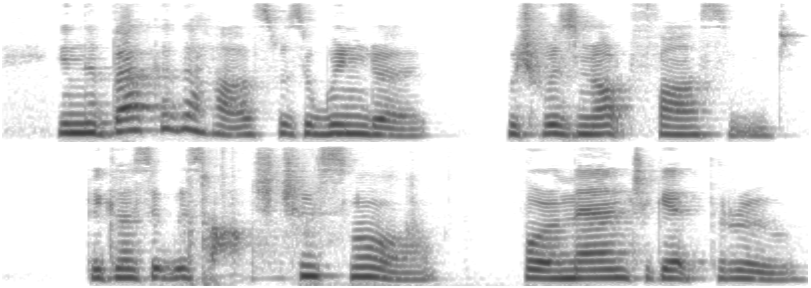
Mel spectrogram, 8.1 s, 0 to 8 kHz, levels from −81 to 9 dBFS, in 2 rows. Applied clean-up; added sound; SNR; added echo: neural mask model RNNoise.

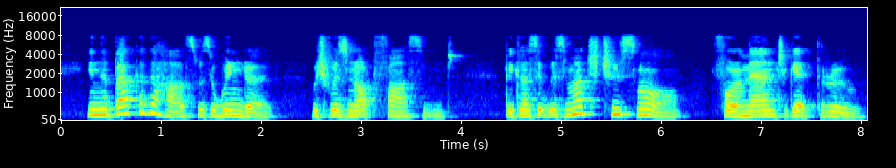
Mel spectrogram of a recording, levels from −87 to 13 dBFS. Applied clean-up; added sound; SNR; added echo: none; none; none; none.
